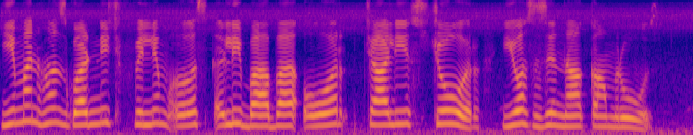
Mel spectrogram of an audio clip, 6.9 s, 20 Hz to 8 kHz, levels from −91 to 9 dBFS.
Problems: none marked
